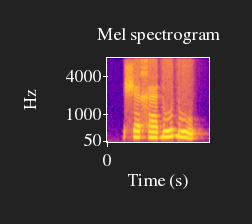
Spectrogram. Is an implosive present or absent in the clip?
present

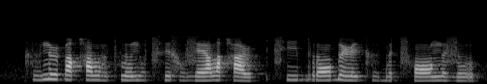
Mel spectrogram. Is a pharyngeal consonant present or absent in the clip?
absent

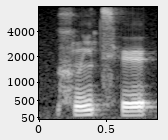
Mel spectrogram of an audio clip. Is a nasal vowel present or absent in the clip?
present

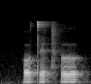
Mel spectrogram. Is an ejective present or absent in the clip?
present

